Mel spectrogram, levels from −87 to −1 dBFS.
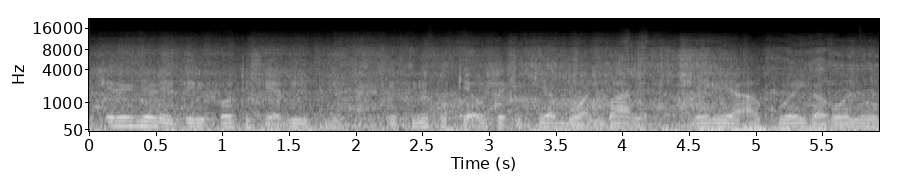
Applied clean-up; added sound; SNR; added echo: none; Train; 2 dB; none.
